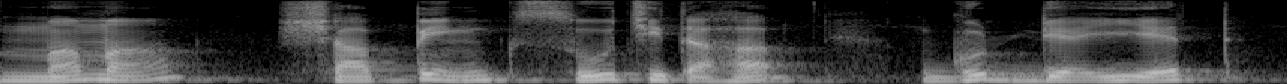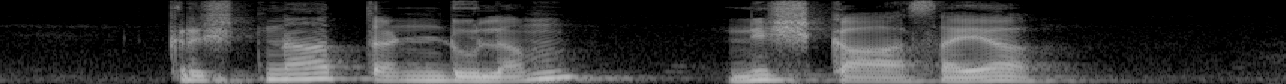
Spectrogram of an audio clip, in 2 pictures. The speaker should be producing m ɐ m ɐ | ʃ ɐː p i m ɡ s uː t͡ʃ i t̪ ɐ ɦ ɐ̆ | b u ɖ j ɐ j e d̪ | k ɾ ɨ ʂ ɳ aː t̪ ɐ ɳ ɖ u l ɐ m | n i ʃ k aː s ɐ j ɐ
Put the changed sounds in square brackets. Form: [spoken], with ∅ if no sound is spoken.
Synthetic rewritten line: m ɐ m ɐ | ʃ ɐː p i [ŋ] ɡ s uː t͡ʃ i t̪ ɐ ɦ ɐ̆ | [ɡ] u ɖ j ɐ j e [t̪] | k ɾ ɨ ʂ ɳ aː t̪ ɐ ɳ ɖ u l ɐ m | n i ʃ k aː s ɐ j ɐ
